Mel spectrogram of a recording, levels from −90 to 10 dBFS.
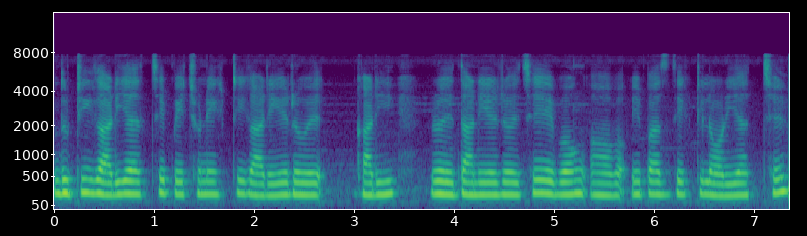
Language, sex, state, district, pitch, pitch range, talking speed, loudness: Bengali, female, West Bengal, Jhargram, 200 Hz, 190-210 Hz, 145 wpm, -17 LUFS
